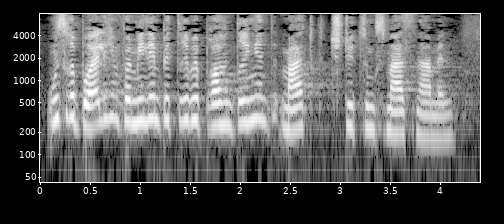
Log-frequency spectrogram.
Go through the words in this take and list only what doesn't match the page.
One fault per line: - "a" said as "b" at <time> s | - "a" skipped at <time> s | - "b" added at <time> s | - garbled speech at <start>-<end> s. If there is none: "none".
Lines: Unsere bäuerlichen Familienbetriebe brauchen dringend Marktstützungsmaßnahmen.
none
